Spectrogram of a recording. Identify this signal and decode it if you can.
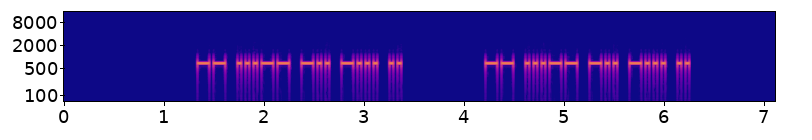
Morse code, heard as a keyed tone, about 30 wpm, 700 Hz. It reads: M3DBI M3DBI
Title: DXCC-100 Call Signs - 5 Characters - Repeated 2x - 30wpm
